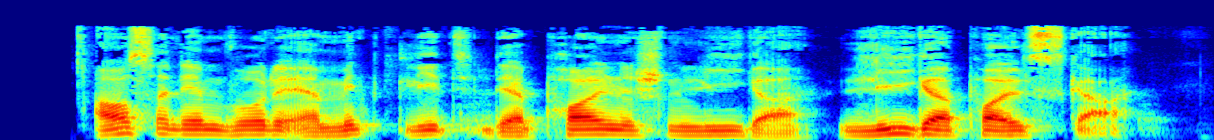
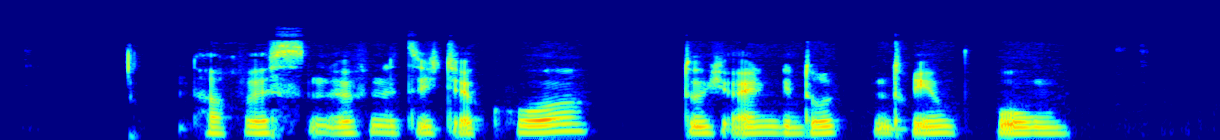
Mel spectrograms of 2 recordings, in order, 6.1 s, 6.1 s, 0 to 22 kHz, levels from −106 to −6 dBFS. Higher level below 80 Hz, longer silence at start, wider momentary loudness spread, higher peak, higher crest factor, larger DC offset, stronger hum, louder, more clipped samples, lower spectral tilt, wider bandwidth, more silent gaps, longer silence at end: first, -46 dBFS vs -80 dBFS; second, 0.4 s vs 0.65 s; about the same, 10 LU vs 12 LU; first, -2 dBFS vs -20 dBFS; about the same, 20 dB vs 24 dB; neither; neither; first, -21 LUFS vs -42 LUFS; neither; first, -5.5 dB/octave vs -3.5 dB/octave; first, 11.5 kHz vs 7.6 kHz; second, none vs 0.72-0.88 s, 3.03-3.09 s, 3.17-3.36 s; second, 0.45 s vs 0.75 s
